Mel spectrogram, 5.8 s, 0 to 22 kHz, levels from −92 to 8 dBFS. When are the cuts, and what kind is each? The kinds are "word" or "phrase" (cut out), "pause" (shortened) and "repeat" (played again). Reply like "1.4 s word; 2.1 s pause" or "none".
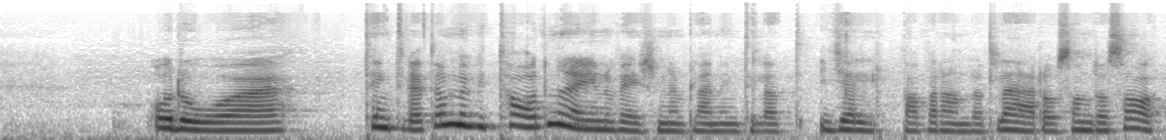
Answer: none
